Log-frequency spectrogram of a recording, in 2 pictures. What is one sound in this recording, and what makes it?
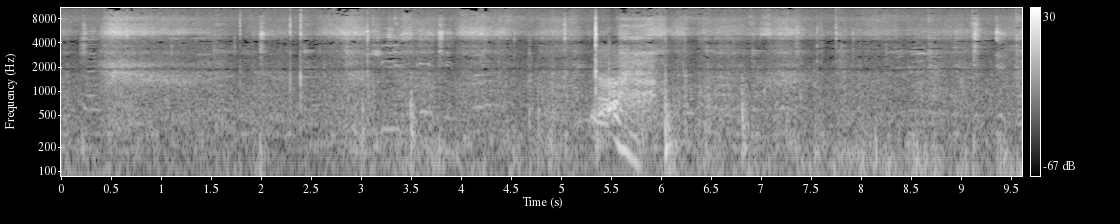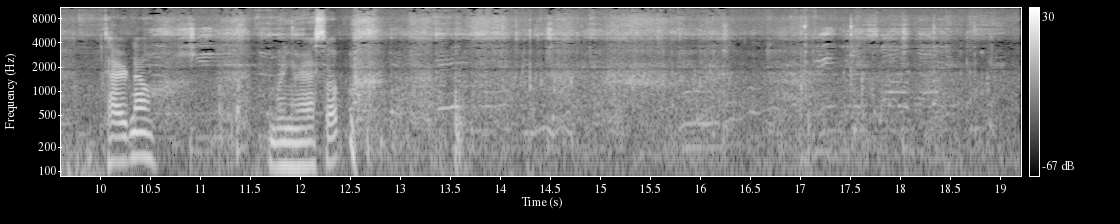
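Waves lap against the side of a small boat.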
